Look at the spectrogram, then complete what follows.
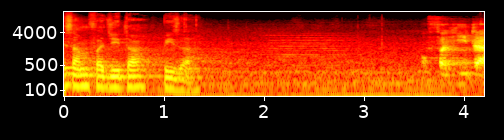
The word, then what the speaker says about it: fajita: लफ्ज़ है, ये मैक्सिकन लफ्ज है, तो वो जे को एच की तरह प्रोनाउंस करते हैं, गॉट इट। तो वो फहीटा कहते हैं। अच्छा, बाय द वे फजीता भी ये समझ गया, इंडियन एक्सेंट।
